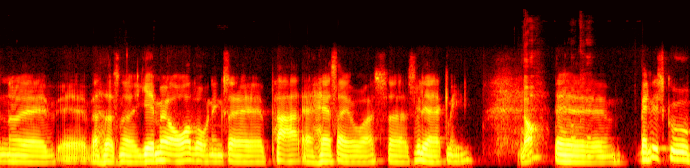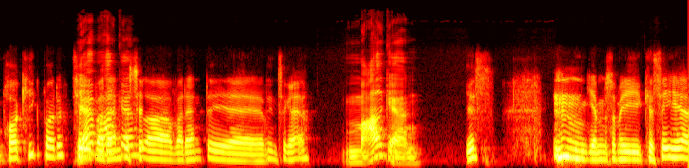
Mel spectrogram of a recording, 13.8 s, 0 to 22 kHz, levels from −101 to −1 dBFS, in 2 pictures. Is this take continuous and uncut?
no; 8 cuts; at 2.3 s, 3.0 s, 4.1 s, 4.4 s, 6.5 s, 7.6 s, 8.3 s, 9.6 s

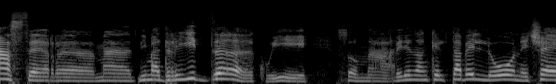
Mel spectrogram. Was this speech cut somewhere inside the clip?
yes; 2 cuts; at 1.3 s, 3.9 s

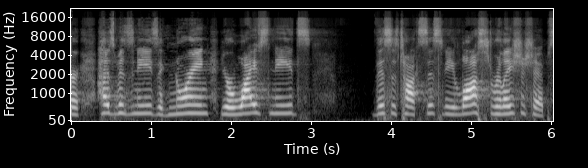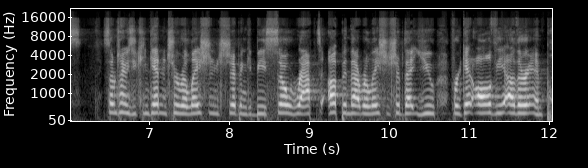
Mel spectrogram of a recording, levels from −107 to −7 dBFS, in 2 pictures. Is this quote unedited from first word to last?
yes; 0 cuts

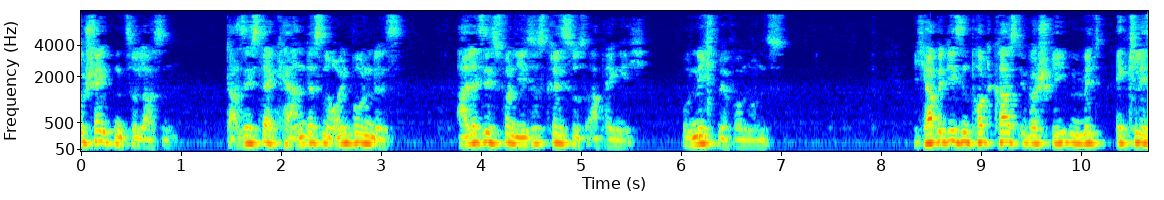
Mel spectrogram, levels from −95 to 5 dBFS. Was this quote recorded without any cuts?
yes; 0 cuts

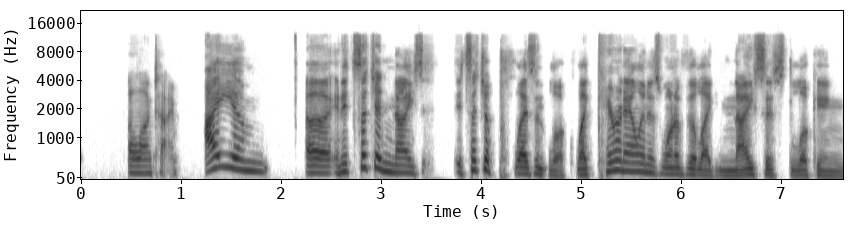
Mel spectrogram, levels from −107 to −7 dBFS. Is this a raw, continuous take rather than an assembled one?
yes; 0 cuts

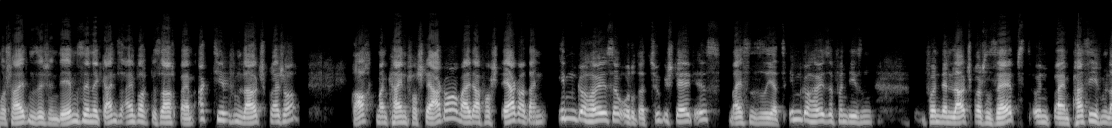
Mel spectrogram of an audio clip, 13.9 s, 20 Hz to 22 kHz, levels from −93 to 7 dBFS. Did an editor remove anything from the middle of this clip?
no; 0 cuts

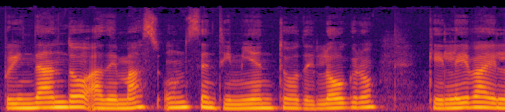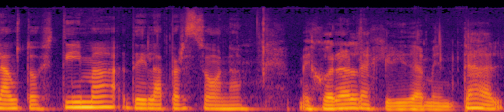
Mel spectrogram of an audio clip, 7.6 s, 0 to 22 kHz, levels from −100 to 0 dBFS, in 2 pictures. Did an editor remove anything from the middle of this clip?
no; 0 cuts

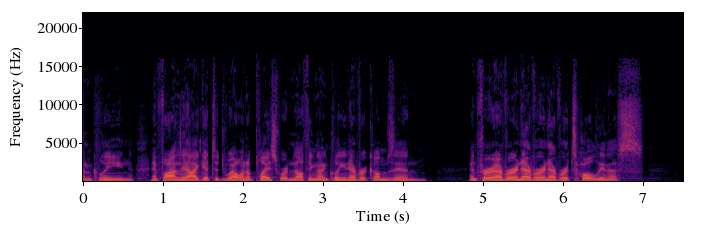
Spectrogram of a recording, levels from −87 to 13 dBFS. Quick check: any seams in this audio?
yes; 1 cut; at 4.4 s

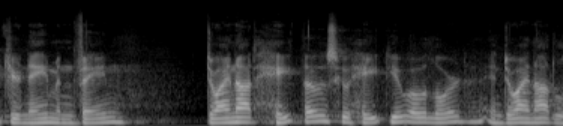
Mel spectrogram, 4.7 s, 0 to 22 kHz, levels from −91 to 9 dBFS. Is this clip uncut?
yes; 0 cuts

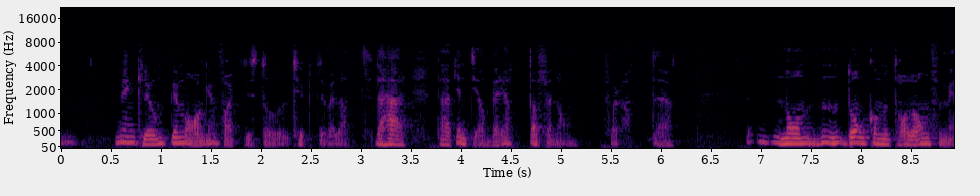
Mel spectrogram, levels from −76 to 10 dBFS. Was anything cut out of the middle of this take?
yes; 3 cuts; at 2.3 s, 3.1 s, 3.9 s

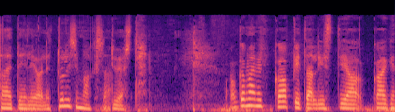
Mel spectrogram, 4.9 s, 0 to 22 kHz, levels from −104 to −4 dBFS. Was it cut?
yes; 2 cuts; at 1.4 s, 3.4 s

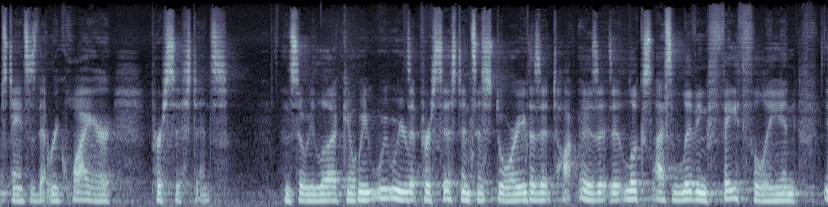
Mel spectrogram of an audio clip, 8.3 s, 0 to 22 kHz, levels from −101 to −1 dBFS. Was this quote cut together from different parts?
yes; 6 cuts; at 3.5 s, 4.1 s, 4.8 s, 5.3 s, 6.1 s, 6.5 s

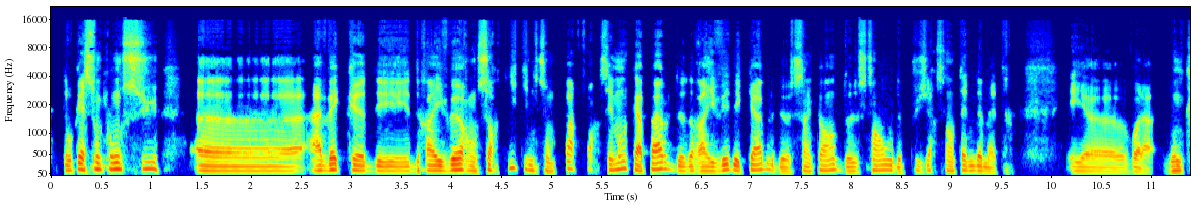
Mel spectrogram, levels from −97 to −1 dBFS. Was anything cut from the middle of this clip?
no; 0 cuts

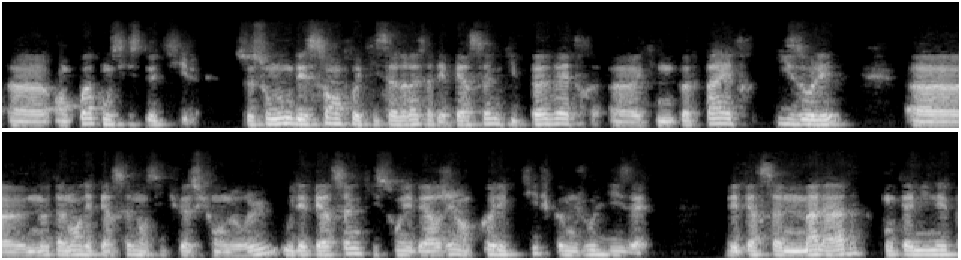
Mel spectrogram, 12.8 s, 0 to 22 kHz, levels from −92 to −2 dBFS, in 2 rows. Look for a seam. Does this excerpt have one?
yes; 1 cut; at 1.3 s

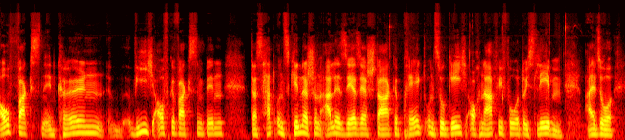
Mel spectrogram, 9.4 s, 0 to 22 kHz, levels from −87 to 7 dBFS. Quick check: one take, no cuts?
yes; 0 cuts

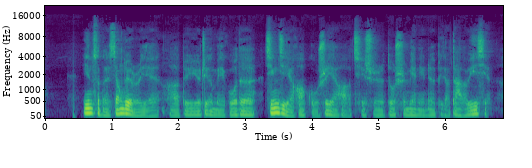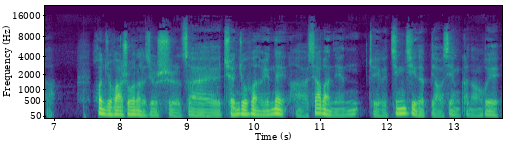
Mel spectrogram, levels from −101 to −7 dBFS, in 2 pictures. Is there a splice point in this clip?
yes; 2 cuts; at 3.2 s, 7.5 s

